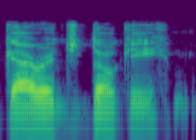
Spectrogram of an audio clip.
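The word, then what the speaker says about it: Gharajedaghi: dagi they you say think of garage doggy you can pronounce his surname uh I met him and that is how he pronounces it um we see the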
